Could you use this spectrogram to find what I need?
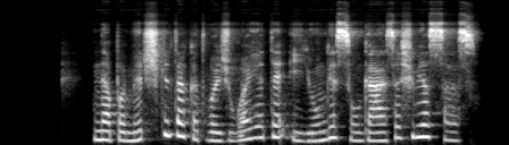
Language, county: Lithuanian, Kaunas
